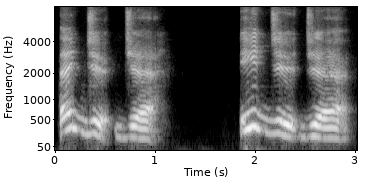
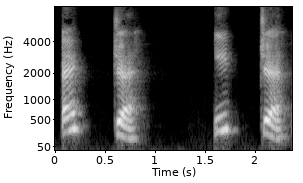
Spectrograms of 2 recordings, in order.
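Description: First: "Ecce, icce" with a vowel slipped in mid-word; wrong shadda reading. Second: "Ecce. İ, C" with a held, unbounced double c; correct shadda. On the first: Teacher shows the mistake, "Ecce, icce" with bounced c. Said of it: "Yanlış okumayı öğretiyorum". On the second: Teacher models "Ecce. İ, C" without qalqalah, held consonant. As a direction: hold the closure in "Ecce. İ, C", then release once. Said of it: "Kalkalenin hükmü düşüyor". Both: Shown as a demonstration.

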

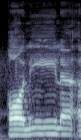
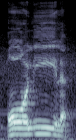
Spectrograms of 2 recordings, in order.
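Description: First: قليلا with a full, heavy q and unrounded lips; emphatic qaf opening قليلا. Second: قليلا with the qa rounded towards qo; faulty, o-coloured qaf in قليلا; wrong rounded lips. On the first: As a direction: recite قليلا, qaf thick and open. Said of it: "القاف مرتبة ثانية مفتوح". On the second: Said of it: "لا تكوير للشفتين". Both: Shown as a demonstration.

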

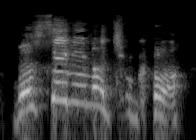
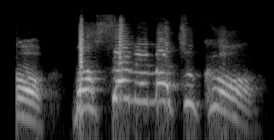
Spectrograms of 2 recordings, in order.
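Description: First: Slow broken Spanish, Brazilian lilt, half laughing; imitated Portuguese speaker. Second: Slow, broken Spanish with a Brazilian lilt; imitated Portuguese speaker. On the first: The boyfriend yelling his complaint, in mock Portuguese accent. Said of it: "le empieza a gritar". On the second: Retelling the Brazilian boyfriend's words, in mock Portuguese-accented Spanish. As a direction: mimic the Brazilian boy's clumsy Spanish, slowly. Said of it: "Y le digo".

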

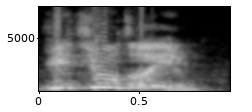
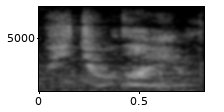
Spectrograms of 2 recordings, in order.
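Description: First: Said in the usual way. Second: Breathy stage whisper; whispered intro. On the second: Pretend. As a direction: whisper it like a secret. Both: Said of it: "playful intro variants".

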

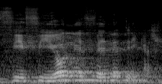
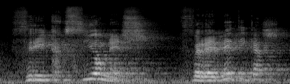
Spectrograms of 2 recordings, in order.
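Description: First: "ficiones fenétricas", comiéndose las erres de fricciones frenéticas; farfullado. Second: Said in the usual way. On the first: Retold or imitated. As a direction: imita un trabalenguas fallido en "ficiones fenétricas". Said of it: "le salía algo así como". (farfulla "ficiones fenétricas" con las efes atropelladas y las erres perdidas) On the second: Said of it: "al decir fricciones frenéticas".

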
